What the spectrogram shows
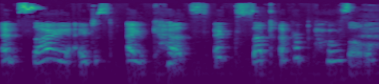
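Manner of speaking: acted slow, whispered, weepy voice through tears. Retelling what a crying girl in a promo says: imitating someone crying. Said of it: "and she's crying, and she's like".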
